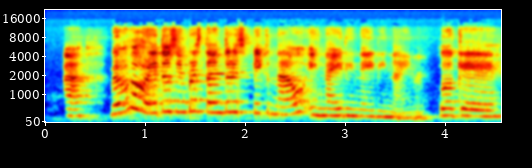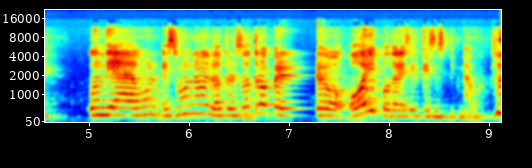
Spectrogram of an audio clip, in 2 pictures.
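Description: A woman's high-pitched voice with very wide pitch swings, delivered at a fairly slow pace amid audible room echo. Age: 20s. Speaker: film student and content creator. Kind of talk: casual chat.

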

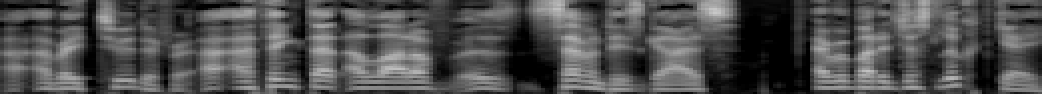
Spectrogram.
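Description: In a very clean recording with a silent background and a dry, close sound with no echo, a man with a plain, everyday voice speaks at a fairly quick pace in a fairly high pitch with ordinary pitch variation. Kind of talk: casual comedic banter.

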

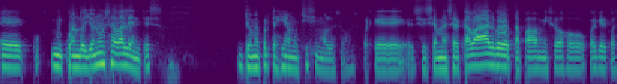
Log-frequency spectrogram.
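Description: A man talks at a moderate pace in a plain, everyday voice. His pitch is medium and his intonation fairly even. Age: 30s. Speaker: podcast co-host. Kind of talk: casual chat.

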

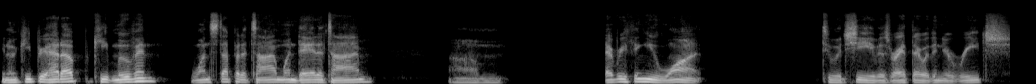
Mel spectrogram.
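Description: A man's fairly low voice at a moderate pace with ordinary pitch variation and long, frequent pauses, in a dry, close sound with no echo against a quiet background. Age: 40s. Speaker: podcast host. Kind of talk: solo podcast monologue. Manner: casual, hesitant with fillers.

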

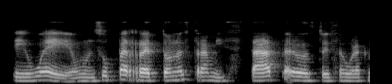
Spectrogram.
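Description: A woman speaks in an unremarkable speaking voice with a fairly low pitch. The background is quiet. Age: 20s. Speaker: podcast co-host. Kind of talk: casual chat.

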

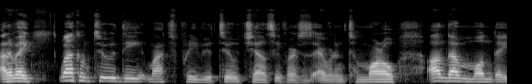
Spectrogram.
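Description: A man with an Irish accent talks at a moderate pace. His pitch varies in an ordinary way, on a very clean recording with a silent background. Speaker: football podcast host. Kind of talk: casual match preview podcast. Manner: conversational with fillers.

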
